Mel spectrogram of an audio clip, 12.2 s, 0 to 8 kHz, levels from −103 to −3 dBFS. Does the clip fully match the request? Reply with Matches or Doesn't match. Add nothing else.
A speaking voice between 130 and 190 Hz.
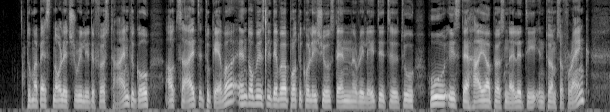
Doesn't match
